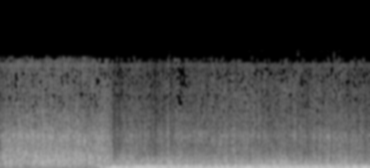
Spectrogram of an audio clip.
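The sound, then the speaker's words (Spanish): Steady rain hisses outside, then grows fuller and louder after a couple of seconds as a window slides open, letting in a dense wash of falling rain with a low rumble beneath. “Con precipitaciones, ¿eh? La lluvia, todo eso”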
